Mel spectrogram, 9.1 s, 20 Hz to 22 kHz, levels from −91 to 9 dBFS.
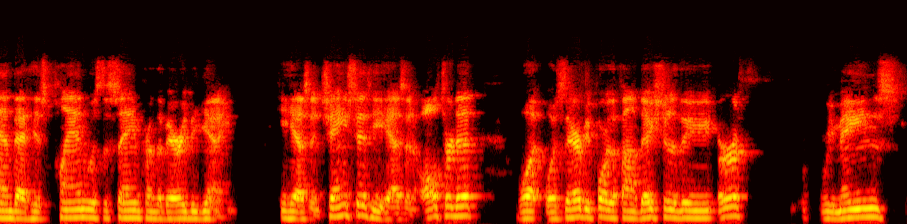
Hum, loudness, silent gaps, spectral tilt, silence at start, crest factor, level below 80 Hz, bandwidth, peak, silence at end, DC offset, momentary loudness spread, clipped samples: none; -24 LUFS; 2.40-2.55 s, 2.72-2.77 s, 7.74-7.86 s; -5.5 dB/octave; 0 s; 18 dB; -60 dBFS; 7.8 kHz; -8 dBFS; 0.1 s; under 0.1%; 5 LU; under 0.1%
